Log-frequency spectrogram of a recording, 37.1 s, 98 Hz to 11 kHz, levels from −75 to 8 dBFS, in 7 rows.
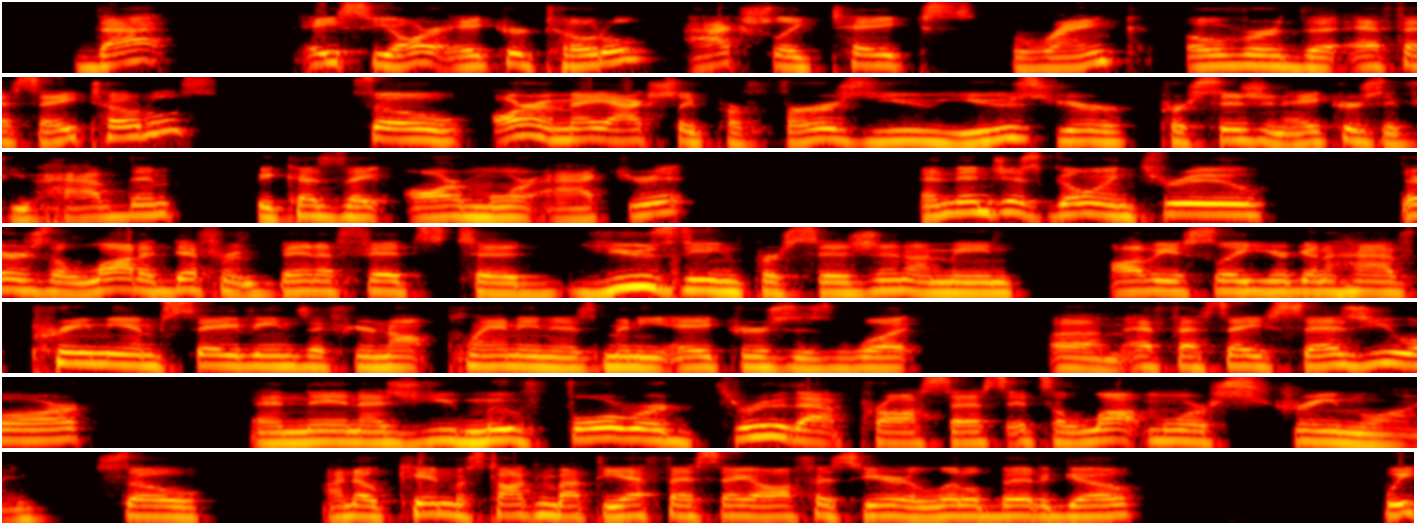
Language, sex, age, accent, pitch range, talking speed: English, male, 30-49, American, 145-170 Hz, 155 wpm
